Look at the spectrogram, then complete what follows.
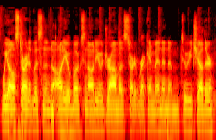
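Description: Guy with a lowish voice just chatting, telling stories, music underneath. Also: completely flat delivery, quick pace. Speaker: guest, voice actor and co-writer. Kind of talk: casual anecdotal chat.

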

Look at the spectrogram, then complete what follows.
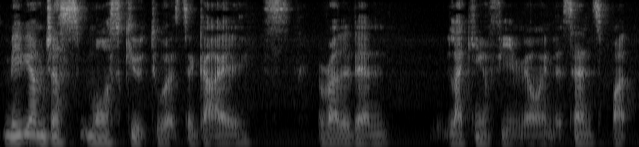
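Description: Low-voiced young Singaporean man, chatting candidly. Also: fairly even intonation, normal speed, creaky, husky. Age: 20s. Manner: hesitant phrasing with frequent "you know" and "like". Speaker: podcast guest. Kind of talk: casual personal conversation.

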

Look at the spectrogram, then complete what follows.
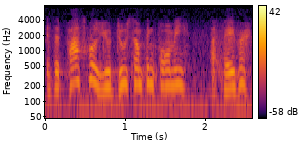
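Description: A man's voice: sits high, steady tone, fast, lightly acted. A man acting a naive, eager young shop employee full of schemes in a 1940s radio sitcom. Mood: eager, scheming. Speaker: comedy show lead. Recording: dull, noisy 1940s radio recording.

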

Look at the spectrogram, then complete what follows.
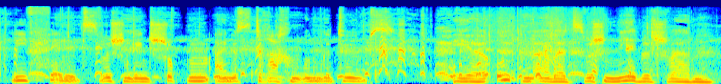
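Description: An actor playing a grave male narrator of a horror tale, telling it in literary phrases with weighty, suspenseful pauses. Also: fairly high pitch, gravelly, noisy background. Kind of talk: dramatic audio drama narration. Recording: very loud background sound effects.

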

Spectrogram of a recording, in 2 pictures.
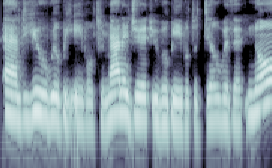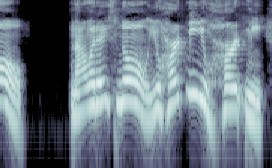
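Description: A woman's voice: on the low side, lively intonation, normal speed, mellow. A young woman hosting her own podcast, talking earnestly and chattily, often repeating words for emphasis. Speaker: podcast host. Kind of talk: casual solo podcast talk.

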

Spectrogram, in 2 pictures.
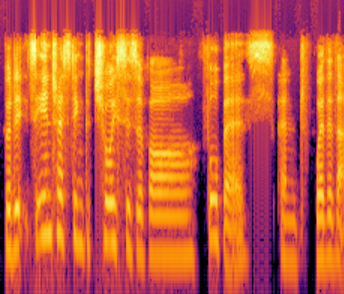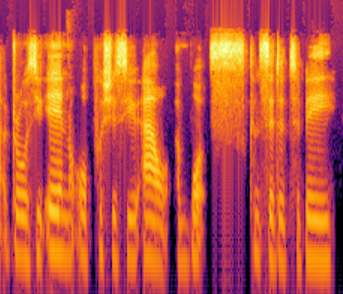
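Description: A woman co-hosting a conversation podcast in a somewhat low voice. She reflects aloud as she talks. The recording is dry and close. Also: fairly even intonation, unhurried, few pauses, no echo. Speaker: podcast co-host. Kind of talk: casual conversation.

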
